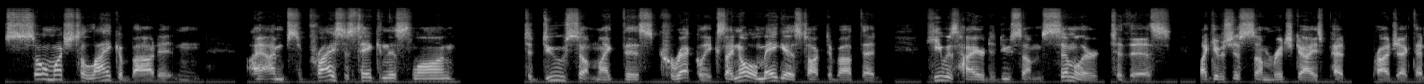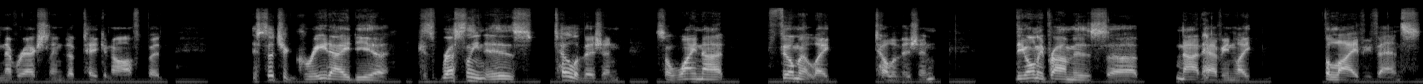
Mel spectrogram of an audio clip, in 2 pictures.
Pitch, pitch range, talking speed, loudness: 120 Hz, 110-140 Hz, 170 wpm, -20 LUFS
